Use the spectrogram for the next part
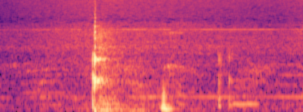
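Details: A days-old newborn with hiccups: one sharp, abrupt hiccup-like catch, then faint softer sounds in a quiet room.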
